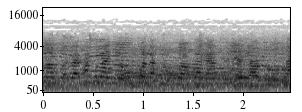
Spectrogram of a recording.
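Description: Several people's voices talking over one another at once, a loud, dense chatter.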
